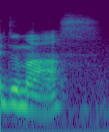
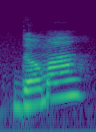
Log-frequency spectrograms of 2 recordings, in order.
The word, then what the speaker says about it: Dumas: Monte Christo by Alexandre Dumas Doma he's French the S might not be pronounced for the fantasy genre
